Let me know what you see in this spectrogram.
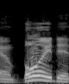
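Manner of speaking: excited shouting. Telling fellow panelists about a favorite touchdown play: excited yelling. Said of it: "I need to stop yelling at this thing".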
